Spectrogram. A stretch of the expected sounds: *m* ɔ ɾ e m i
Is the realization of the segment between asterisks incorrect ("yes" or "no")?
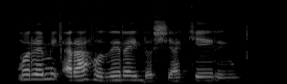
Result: no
